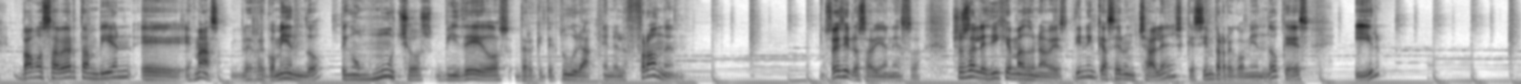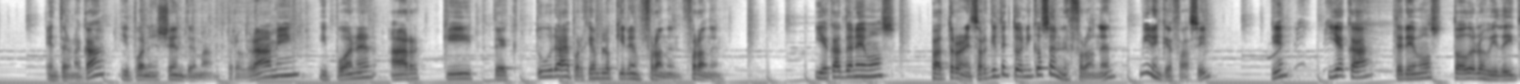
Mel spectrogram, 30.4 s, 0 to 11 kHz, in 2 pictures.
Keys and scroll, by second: 0.0 space, 6.0-9.3 typing, 10.4 f, 11.2 Escape, 11.7-13.0 typing, 16.0-21.9 typing.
